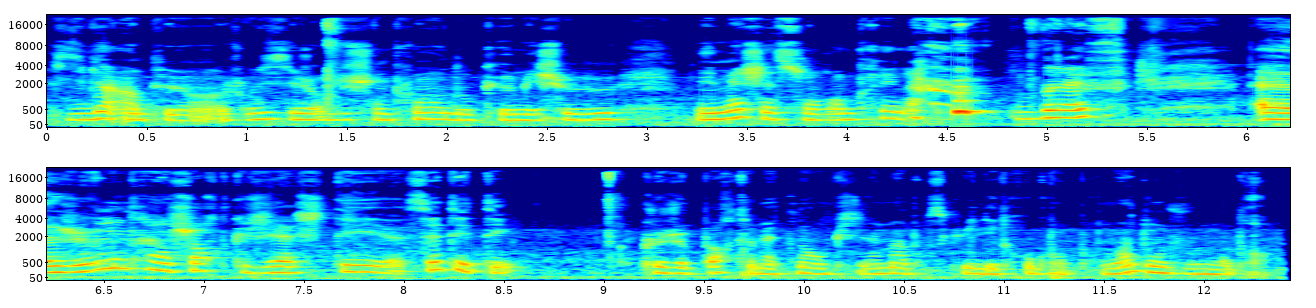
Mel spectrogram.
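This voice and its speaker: At home, a woman vlogs on her phone in a casual diary style, chatting with a stuffy nose from a cold and using lots of fillers and restarts. Her voice is lowish and dark in tone, she talks a little fast, and there is noticeable background noise.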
